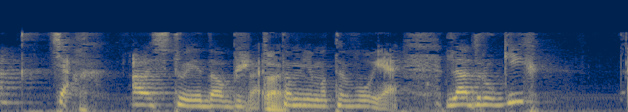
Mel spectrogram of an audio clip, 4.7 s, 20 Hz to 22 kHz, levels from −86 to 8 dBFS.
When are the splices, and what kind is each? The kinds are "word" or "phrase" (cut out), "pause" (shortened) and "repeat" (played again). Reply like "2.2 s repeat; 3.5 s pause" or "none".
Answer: none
